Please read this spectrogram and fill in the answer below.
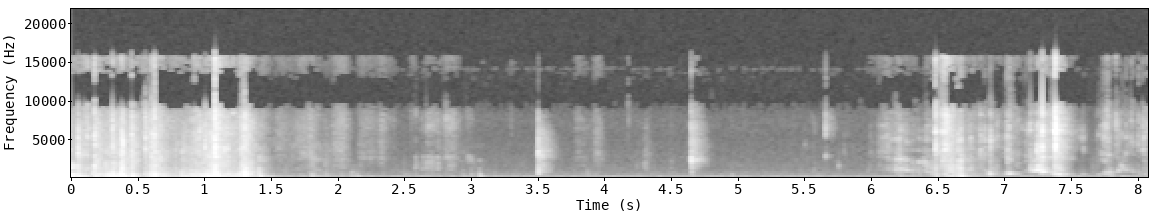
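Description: Rustling of a plastic tortilla-chip bag as a hand reaches in for a chip in the first second or so, then a few quiet seconds with faint clicks, then crunching bites and chewing of the tortilla chip near the end.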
